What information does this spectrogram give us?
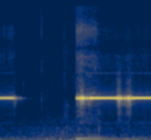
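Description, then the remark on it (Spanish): A mobile phone alarm clock goes off in the morning with a shrill, high electronic tone: a brief chirp followed by a loud, sustained stretch of rapid pulsing beeps, piercing with no voices, until a man waking up switches it off. “Apaga el despertador de su teléfono móvil.”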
